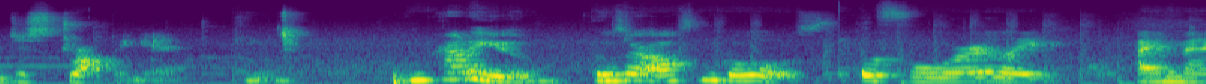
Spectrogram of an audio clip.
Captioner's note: more adorable noises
